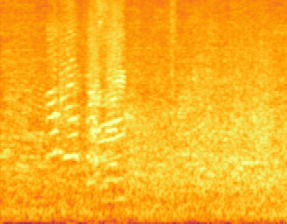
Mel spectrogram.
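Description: People's voices, with a short excited high-pitched shout or squeal about half a second in, over a loud steady rumbling noise.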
